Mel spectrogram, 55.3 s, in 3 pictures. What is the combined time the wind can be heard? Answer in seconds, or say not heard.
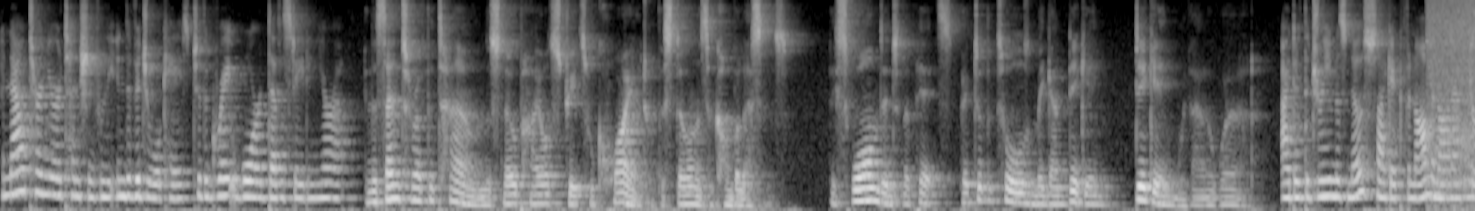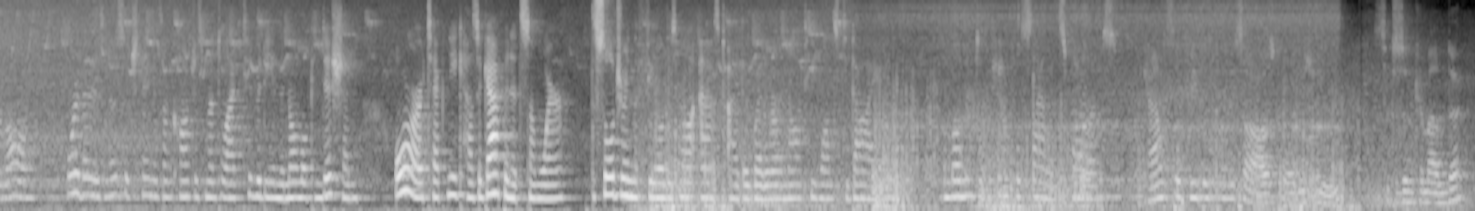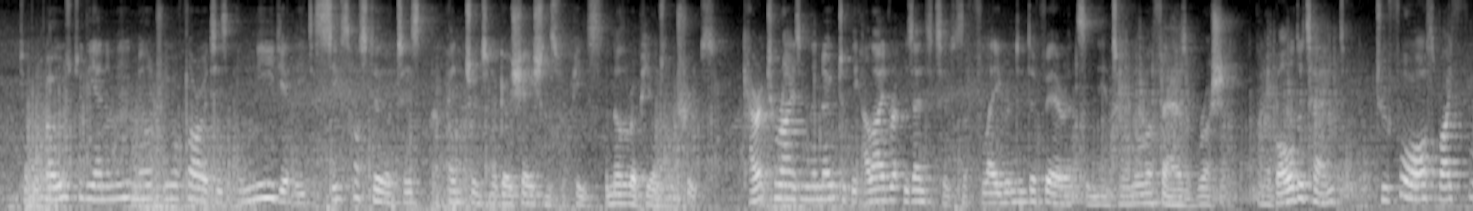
29 s.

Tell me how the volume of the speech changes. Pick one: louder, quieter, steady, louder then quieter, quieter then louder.
louder then quieter.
